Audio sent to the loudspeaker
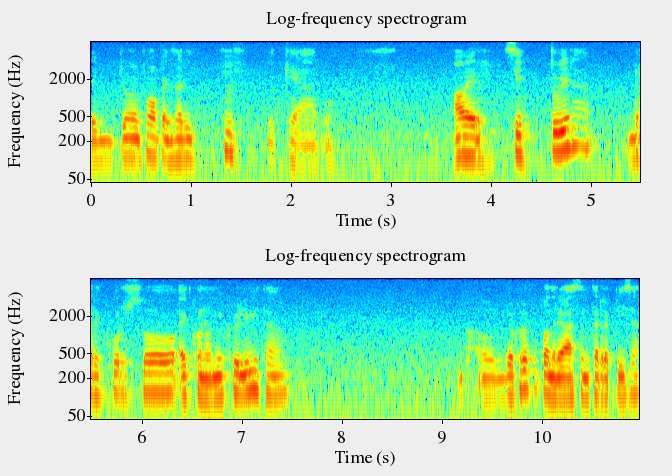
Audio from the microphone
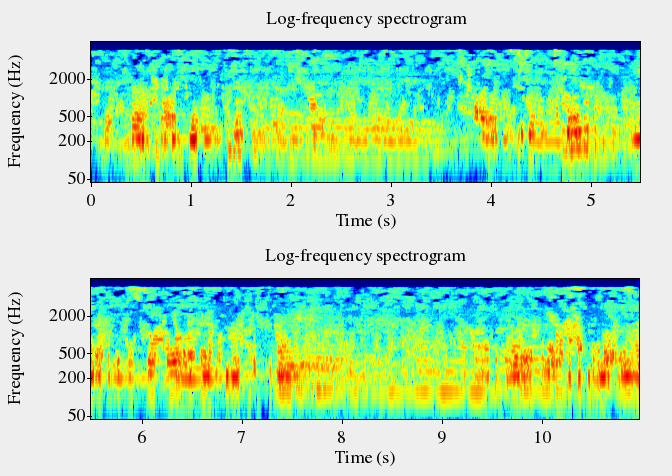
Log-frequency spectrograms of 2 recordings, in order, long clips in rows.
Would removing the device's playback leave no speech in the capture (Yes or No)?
No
